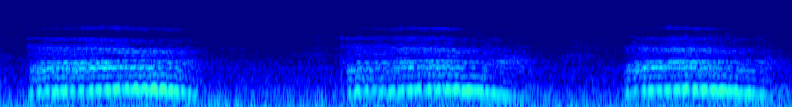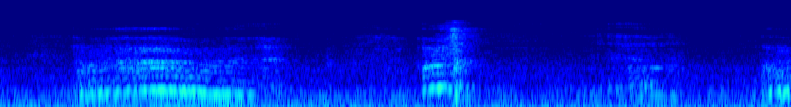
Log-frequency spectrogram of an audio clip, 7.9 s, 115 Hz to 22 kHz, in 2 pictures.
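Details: Dog making a strange noise while scratching itself: four drawn-out, harmonic, arching moans, each under a second and spaced about 1.3 seconds apart, followed by shorter, clipped sounds near the end; steady low background hum.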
